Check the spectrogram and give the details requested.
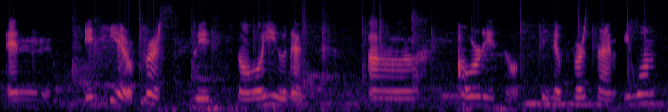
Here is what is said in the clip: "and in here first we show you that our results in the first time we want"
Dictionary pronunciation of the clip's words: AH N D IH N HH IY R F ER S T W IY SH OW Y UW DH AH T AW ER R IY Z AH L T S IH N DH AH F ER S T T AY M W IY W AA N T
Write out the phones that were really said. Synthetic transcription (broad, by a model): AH N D IH N HH IY R F ER S T W IY S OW Y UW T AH T AW ER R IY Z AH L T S IH N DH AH F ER S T T AY M W IY W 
